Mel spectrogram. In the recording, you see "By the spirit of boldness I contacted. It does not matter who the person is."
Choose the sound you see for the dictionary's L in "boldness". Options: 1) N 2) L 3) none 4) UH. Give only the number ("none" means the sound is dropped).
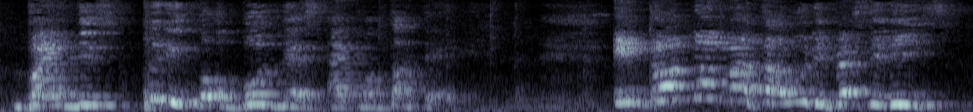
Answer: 3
